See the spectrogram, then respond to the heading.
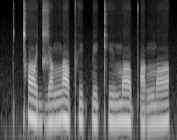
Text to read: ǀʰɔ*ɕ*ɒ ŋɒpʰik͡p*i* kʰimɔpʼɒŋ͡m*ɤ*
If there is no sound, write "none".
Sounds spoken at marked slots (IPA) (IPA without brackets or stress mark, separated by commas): d͡ʑ, i, ɔ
